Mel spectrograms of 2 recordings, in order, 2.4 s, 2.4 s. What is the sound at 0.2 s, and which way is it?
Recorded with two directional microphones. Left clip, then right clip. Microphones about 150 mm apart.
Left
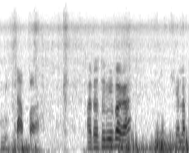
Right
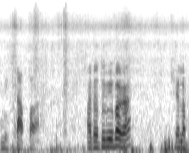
Speech, 25° left (ahead or behind).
